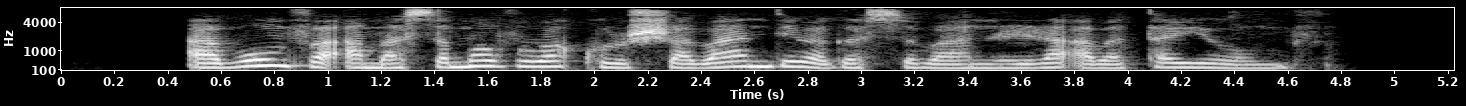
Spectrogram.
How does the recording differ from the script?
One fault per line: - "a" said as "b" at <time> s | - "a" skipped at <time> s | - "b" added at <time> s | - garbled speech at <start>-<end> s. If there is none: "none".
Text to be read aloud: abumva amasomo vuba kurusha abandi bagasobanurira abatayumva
none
